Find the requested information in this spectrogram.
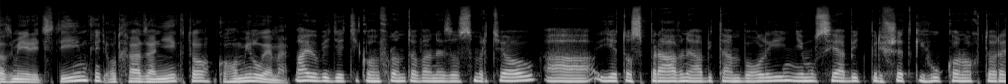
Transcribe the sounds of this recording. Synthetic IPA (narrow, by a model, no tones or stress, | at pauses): azmɪɛɾicst̪iːmkɛɟɔt̪xaːd͡zaɲɪɛkt̪ɔkɔɦɔmilujɛmɛ̰majuːbiɟɟɛcikɔnfɾɔnt̪ɔʋanɛːzɔsmr̩cɔʊajɛt̪ɔspɾaːʊnɛabit̪ambɔliɲɛmusɪabicpɾifʃɛt̪kiːɦuːkɔnɔxkt̪ɔɾɛː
